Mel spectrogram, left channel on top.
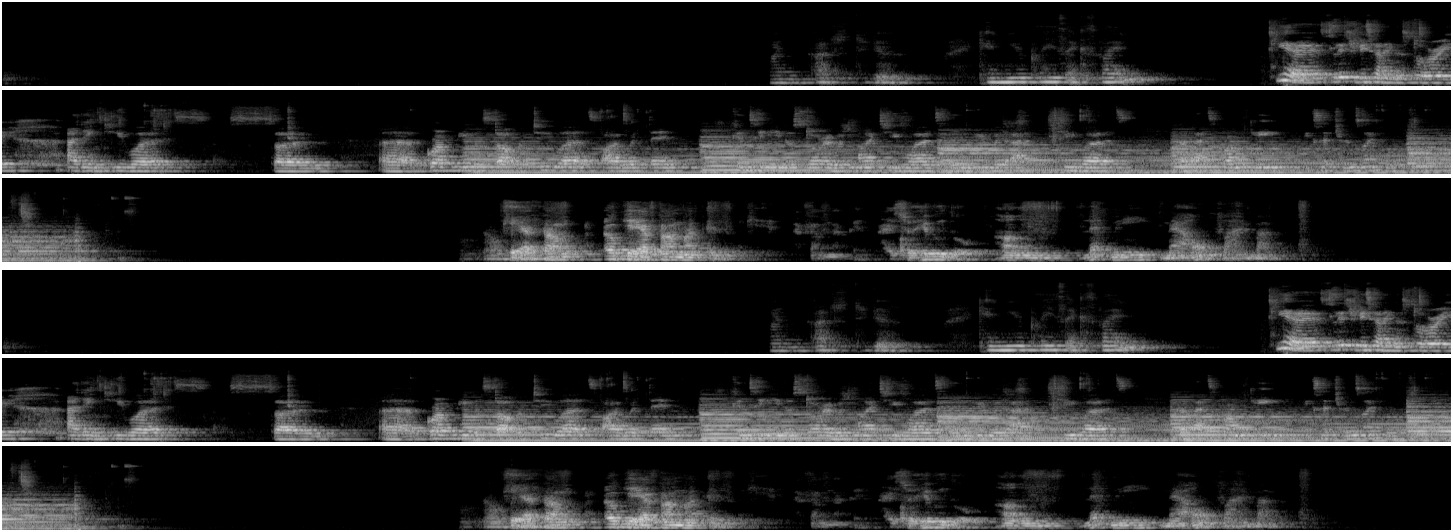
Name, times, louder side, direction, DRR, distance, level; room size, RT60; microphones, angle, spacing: voice 1, 7.7-8.9 9.4-11.3 33.6-34.5, equal, 25° right, -5 dB, 0.9 m, -28 dB
voice 2, 12.7-16.5 16.8-17.8 18.3-21.3 21.8-25.8 26.2-28.6 29.0-29.3 29.7-29.8 30.2-30.3, right 1 dB, 5° right, 0 dB, 0.4 m, -22 dB
sound 1, 19.1-29.7, right 2 dB, 70° right, 0.5 m, -24 dB
voice 3, 34.0-34.6 35.0-36.3 37.0-37.3 37.7-38.7 38.9-41.7 41.9-42.0, equal, 55° left, 0 dB, 0.6 m, -22 dB
2.4 x 2.4 x 2.6 m, 0.84 s
head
